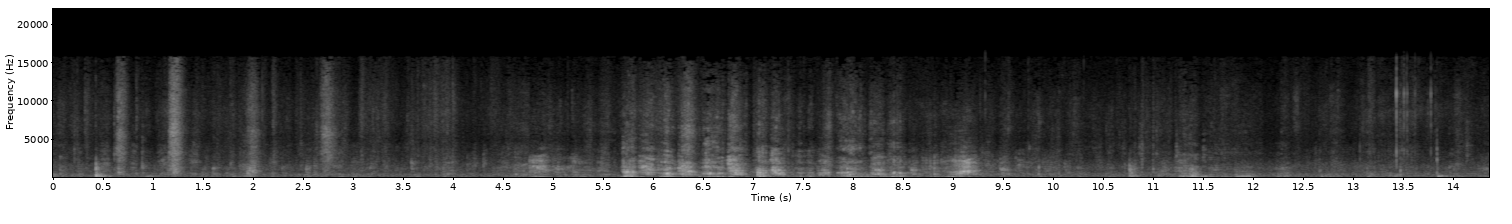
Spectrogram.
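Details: Golden Retriever puppies aged 65 days, named Sky, San and Hina, walking at Ain village on a hot 29 June 2018 after the rainy season; quick breathy huffs, denser mid-clip, with a few short sharp sounds mixed in.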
